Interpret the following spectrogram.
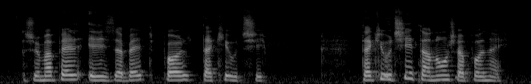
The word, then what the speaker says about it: Takeuchi: plus noble qui en cure samouraï revenons à takeuchi mon nom qui s'écrit comme intérieur de bambou qu'est ce que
